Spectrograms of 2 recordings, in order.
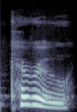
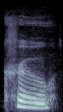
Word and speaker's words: Crew: Madame Pascal pronounced it as if it were Carew instead of Crew.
